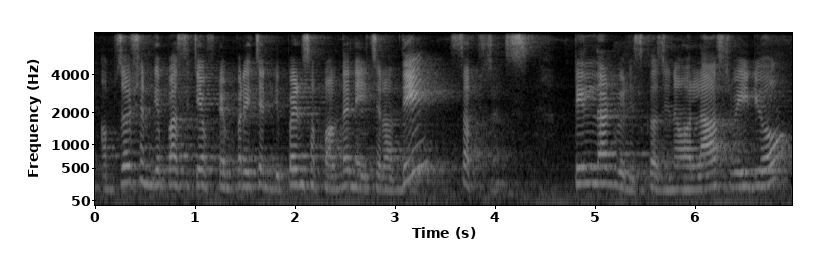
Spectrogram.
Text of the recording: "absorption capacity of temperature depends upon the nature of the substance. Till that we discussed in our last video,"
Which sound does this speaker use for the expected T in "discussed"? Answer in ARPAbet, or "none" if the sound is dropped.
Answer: none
